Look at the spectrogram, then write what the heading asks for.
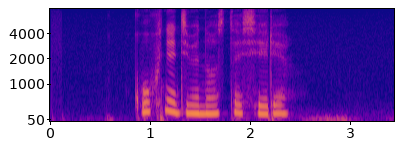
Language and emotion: Russian, neutral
